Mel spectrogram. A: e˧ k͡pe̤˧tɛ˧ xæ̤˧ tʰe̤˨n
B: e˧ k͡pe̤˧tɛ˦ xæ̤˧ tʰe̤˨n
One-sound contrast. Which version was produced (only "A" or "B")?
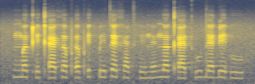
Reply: A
